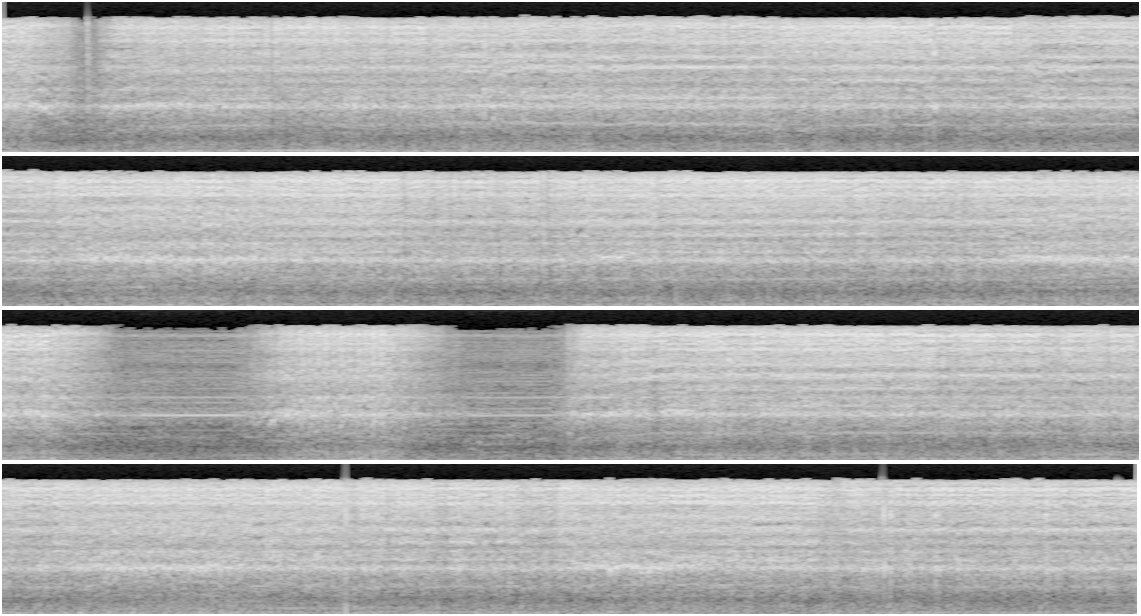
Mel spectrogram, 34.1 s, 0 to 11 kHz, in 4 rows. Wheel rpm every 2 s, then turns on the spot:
120, 160, 170, 160, 160, 160, 160, 160, 110, 60, 80, 160, 160, 160, 160, 160, 160.
16-18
